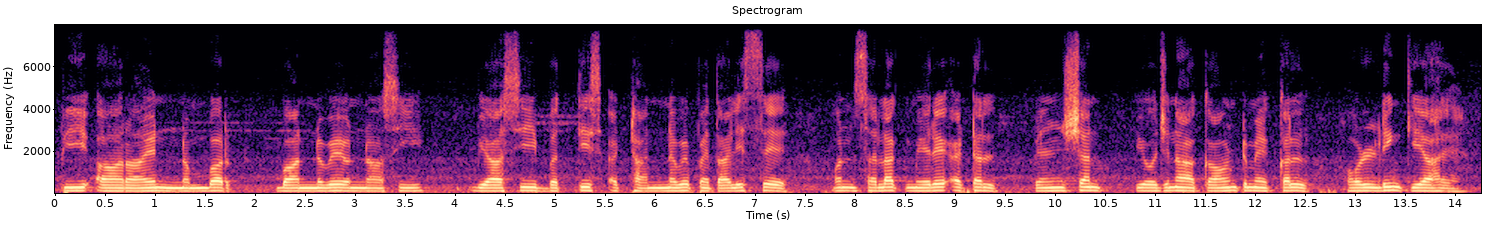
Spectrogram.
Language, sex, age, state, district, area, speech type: Urdu, male, 60+, Uttar Pradesh, Shahjahanpur, rural, read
